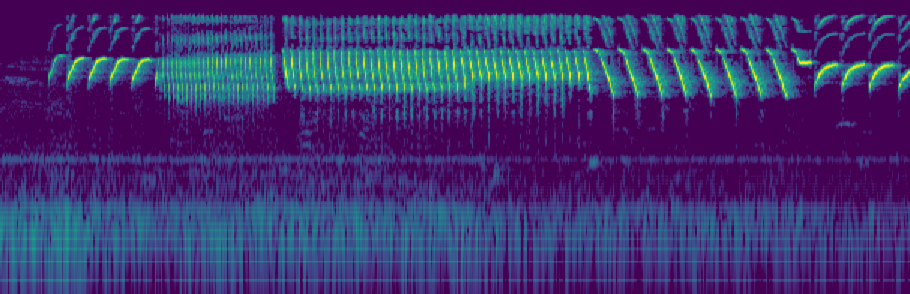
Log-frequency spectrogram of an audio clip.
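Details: Canary singing vigorously to stimulate mating, mixing rising arched notes, a long dense buzzy trill and then a steady run of rapid repeated notes with arching chirps at the end.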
